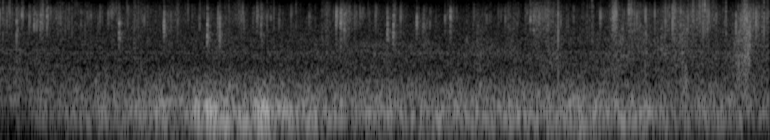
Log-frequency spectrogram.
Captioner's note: thunder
